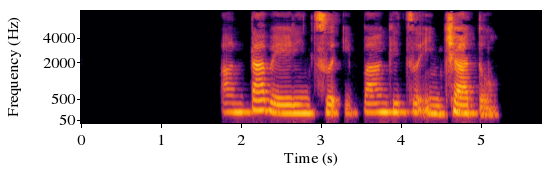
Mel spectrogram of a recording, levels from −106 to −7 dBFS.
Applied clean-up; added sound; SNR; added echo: neural mask model Resemble Enhance denoiser.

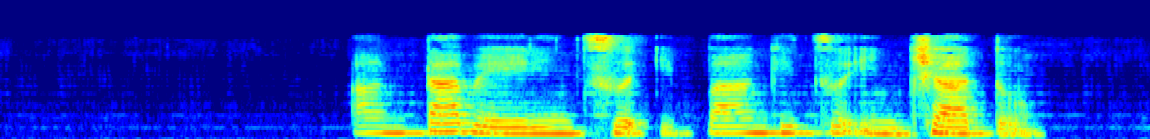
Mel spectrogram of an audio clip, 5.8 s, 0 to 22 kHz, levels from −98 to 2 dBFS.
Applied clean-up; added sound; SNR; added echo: neural separator model SepFormer DNS4.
